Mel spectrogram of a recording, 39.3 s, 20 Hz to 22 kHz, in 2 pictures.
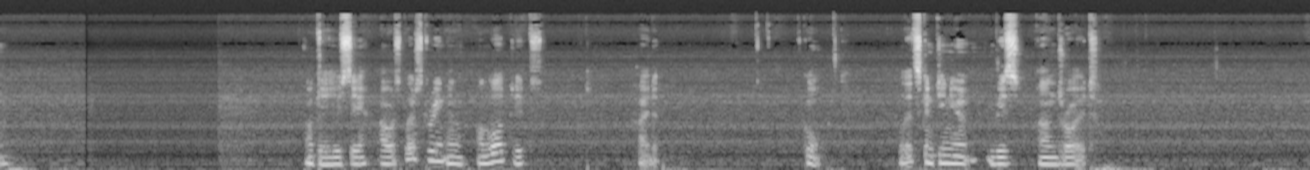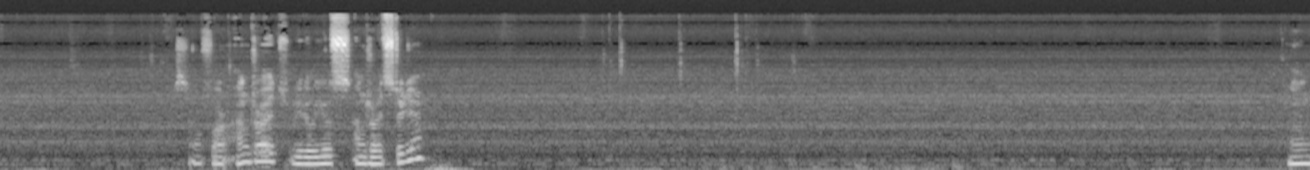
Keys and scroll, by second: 15.1 super+q, 17.3 super+Tab, 22.1 super+Tab, 22.9 super+q, 28.8 super+Tab, 31.0 super+Tab.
